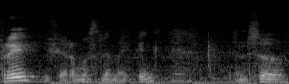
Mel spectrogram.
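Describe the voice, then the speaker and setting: The speaker's intonation is lively at a moderate pace. Noticeable background noise runs underneath. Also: man. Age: 60s. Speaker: urologist and entrepreneur. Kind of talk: interview answer.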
